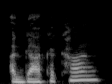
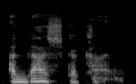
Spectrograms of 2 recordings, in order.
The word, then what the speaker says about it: Agashkan: Yes, I uh I actually asked him how it's pronounced because I've been saying Studio Agakhan, but apparently it's Studio Agashkan.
